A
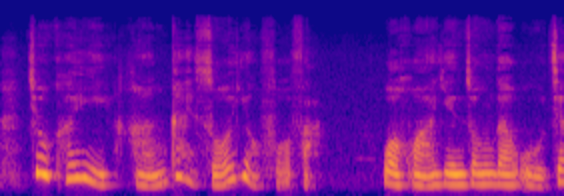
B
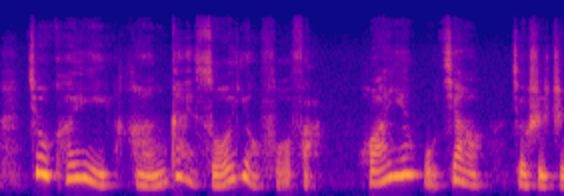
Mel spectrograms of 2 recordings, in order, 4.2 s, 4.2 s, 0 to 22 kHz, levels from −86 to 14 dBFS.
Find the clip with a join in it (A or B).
B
